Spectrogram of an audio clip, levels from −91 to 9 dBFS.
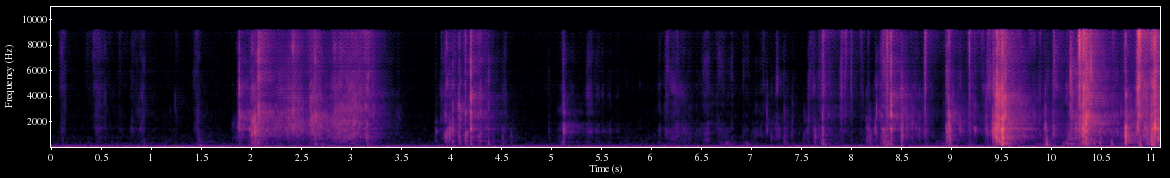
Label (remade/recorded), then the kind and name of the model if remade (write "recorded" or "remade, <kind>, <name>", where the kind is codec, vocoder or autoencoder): remade, vocoder, Vocos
